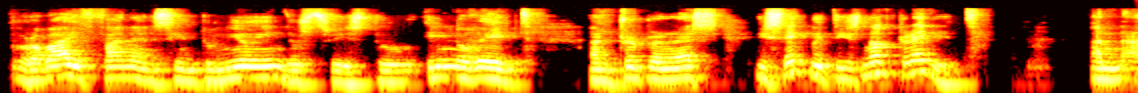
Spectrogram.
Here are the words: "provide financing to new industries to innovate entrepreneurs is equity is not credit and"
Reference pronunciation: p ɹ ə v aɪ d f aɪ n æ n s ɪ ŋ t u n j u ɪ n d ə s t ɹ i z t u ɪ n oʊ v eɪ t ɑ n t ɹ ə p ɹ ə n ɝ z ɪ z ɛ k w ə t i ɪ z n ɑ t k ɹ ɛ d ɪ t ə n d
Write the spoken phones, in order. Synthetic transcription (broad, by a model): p ɹ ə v aɪ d f aɪ n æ n s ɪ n t u n j u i n d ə s t ɹ i s t u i n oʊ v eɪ t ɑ n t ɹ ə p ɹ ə n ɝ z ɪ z ɛ k w ə t i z n ɑ t k ɹ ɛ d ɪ t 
